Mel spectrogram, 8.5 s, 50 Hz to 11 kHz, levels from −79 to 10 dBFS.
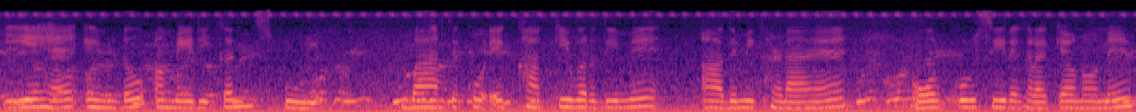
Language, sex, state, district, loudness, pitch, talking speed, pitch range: Hindi, female, Haryana, Jhajjar, -15 LUFS, 200 Hz, 140 wpm, 190-210 Hz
